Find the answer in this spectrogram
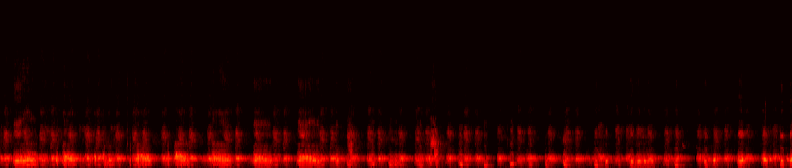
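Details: A female chukar partridge gives a steady stream of hoarse, clucking chuck notes, closely packed and rhythmic for the full eight seconds, with a single soft knock partway through.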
